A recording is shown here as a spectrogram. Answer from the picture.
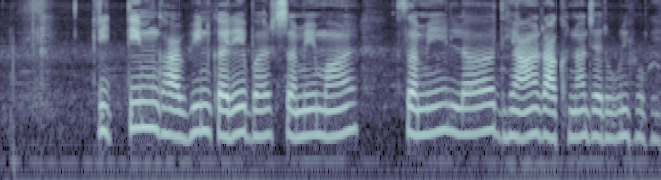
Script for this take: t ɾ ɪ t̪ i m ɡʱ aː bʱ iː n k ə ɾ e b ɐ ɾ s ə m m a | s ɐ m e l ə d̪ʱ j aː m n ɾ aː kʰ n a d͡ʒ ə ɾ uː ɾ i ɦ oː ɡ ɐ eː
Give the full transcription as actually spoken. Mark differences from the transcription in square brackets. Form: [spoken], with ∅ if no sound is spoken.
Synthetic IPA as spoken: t ɾ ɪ t̪ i m ɡʱ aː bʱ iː n k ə ɾ e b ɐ ɾ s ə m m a | s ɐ m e l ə d̪ʱ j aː [∅] n ɾ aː kʰ n a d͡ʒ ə ɾ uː ɾ i ɦ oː ɡ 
